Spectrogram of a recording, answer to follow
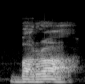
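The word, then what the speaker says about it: ברא: let's start with this word top left the pronunciation is bara bara notice the dots the dog and Laney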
